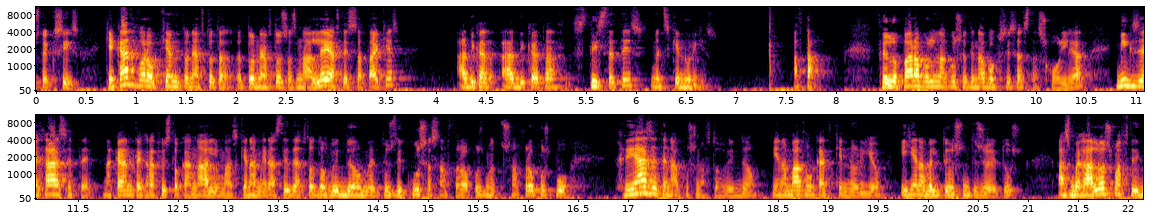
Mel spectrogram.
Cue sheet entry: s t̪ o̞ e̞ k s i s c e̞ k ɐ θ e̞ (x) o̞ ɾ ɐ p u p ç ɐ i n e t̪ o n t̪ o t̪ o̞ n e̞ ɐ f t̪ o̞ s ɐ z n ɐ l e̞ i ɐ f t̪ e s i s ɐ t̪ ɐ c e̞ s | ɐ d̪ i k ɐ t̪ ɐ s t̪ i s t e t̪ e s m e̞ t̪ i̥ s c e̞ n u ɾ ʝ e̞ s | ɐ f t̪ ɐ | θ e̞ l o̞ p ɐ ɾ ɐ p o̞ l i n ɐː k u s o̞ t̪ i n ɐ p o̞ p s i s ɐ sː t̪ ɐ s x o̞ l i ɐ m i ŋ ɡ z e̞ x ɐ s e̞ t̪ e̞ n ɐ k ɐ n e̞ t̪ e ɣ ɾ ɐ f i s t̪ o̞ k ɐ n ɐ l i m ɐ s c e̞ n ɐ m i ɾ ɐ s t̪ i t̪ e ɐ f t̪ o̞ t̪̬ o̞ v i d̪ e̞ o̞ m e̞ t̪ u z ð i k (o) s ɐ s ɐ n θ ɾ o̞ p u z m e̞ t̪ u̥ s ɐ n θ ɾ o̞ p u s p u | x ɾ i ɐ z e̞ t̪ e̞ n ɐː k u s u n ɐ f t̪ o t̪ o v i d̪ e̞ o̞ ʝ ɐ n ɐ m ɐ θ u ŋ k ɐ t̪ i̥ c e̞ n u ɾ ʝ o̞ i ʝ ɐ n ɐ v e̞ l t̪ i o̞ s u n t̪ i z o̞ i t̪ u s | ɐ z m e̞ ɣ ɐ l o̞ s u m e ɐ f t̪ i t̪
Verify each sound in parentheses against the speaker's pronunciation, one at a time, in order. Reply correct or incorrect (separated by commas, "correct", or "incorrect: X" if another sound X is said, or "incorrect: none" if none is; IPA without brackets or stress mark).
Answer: incorrect: f, incorrect: u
